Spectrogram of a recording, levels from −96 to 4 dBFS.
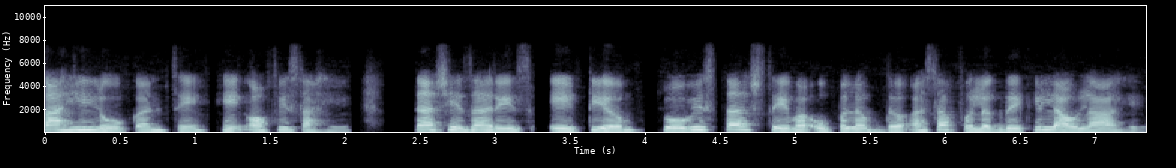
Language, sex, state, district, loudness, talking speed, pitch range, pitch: Marathi, female, Maharashtra, Dhule, -17 LUFS, 140 wpm, 185-220 Hz, 200 Hz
